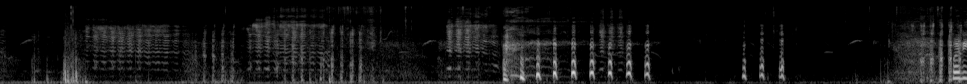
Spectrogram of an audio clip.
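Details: Nigerian Dwarf dairy goats meeting a buck for the first time for breeding on New Year's Eve 2020. Several bleats mix with a woman talking, including a rapid stuttering, pulsed series in the middle.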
